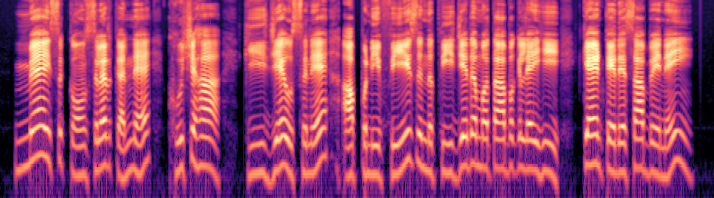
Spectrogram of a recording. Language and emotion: Dogri, happy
